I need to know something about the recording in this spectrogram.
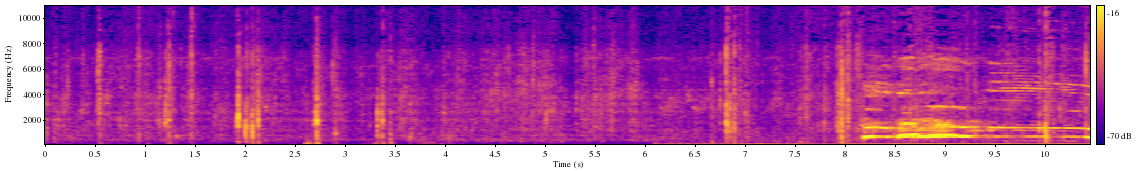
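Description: A rooster crows near the end: one long call of about two and a half seconds. Before it, faint rustling and snapping of weeds being pulled from soil by hand.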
